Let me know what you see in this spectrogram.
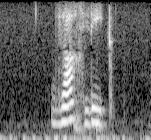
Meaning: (adjective) left-handed; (noun) left-hander, lefty
- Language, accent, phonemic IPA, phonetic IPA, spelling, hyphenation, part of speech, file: Armenian, Eastern Armenian, /d͡zɑχˈlik/, [d͡zɑχlík], ձախլիկ, ձախ‧լիկ, adjective / noun, Hy-ձախլիկ.ogg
